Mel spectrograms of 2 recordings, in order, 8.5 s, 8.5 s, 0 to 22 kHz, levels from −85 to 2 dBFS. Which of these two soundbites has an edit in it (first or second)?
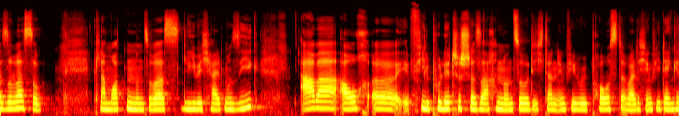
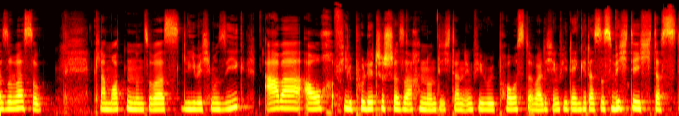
second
